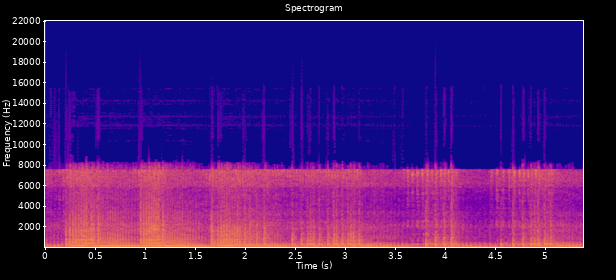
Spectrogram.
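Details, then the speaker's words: Carbureted motorcycle with vacuum fuel petcock, at idle; uneven stumbling idle with lumpy surges and hissing intake suction, runs rich wasting fuel with fuel smoke from exhaust; ignition and electrics fine, carb cleaning didn't help, smooth when throttle opened. "Nah jadi kendalanya seperti itu bisa kita dengar dari suara karburatornya nyedot udara kayak gitu ya ini boros banget ya teman-teman jadi ke busi itu cepat mati juga ya"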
